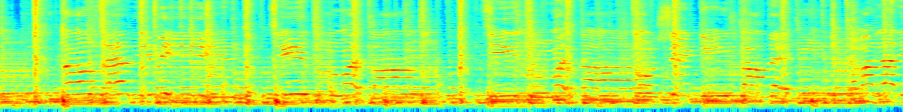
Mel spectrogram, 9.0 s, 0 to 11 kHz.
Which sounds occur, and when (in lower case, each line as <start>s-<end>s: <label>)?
0.0s-9.0s: music
0.5s-2.4s: child singing
2.7s-4.2s: child singing
4.9s-9.0s: child singing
